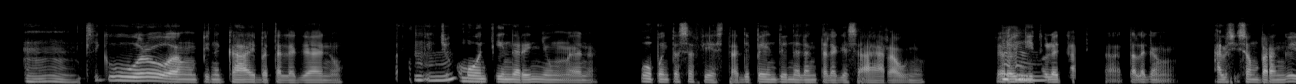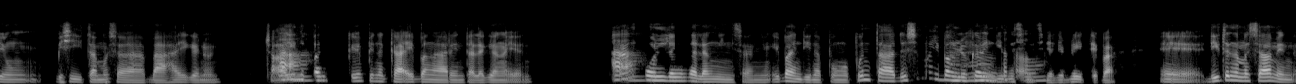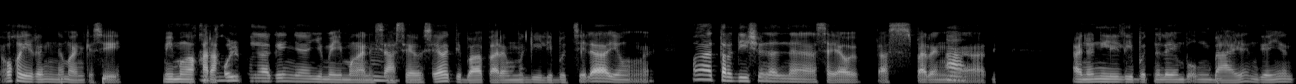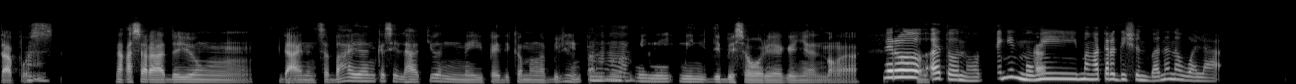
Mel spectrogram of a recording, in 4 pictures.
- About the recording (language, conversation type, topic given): Filipino, podcast, May alaala ka ba ng isang pista o selebrasyon na talagang tumatak sa’yo?
- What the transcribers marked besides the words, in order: unintelligible speech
